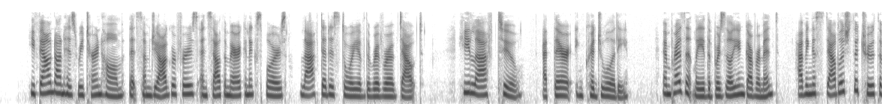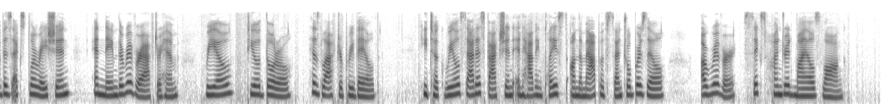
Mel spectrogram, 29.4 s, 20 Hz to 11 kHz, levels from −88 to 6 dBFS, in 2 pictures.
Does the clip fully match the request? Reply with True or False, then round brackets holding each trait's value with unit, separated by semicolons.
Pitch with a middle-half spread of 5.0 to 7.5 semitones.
False (3.7 semitones)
